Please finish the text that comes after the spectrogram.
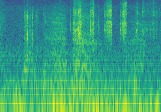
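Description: A brush scrubs white gas stove parts in quick, rough, rhythmic strokes at moderate level, with light scraping and rubbing close by.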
